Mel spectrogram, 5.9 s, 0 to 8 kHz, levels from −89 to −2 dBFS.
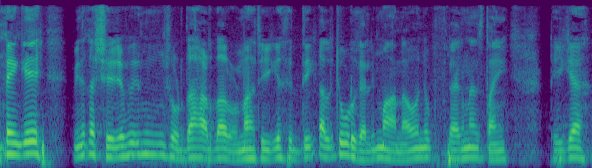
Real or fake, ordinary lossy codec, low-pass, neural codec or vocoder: real; MP3, 48 kbps; 7.2 kHz; none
